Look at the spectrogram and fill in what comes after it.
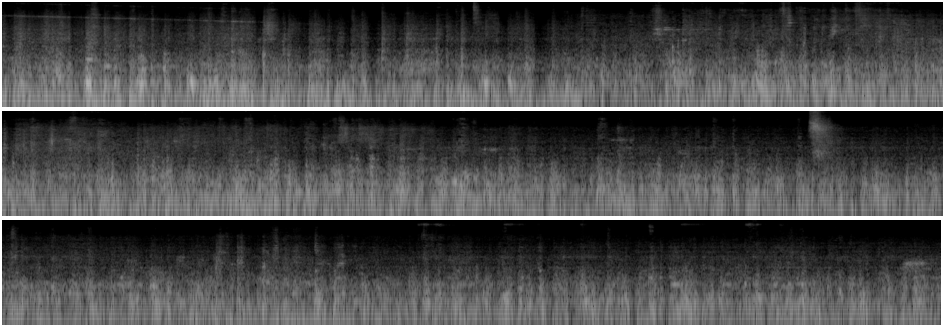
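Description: Indian Railways passenger coach running on the track, its wheels rumbling and clattering over rail joints. A faint high squeal falls in pitch over the first couple of seconds.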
